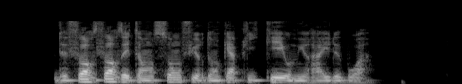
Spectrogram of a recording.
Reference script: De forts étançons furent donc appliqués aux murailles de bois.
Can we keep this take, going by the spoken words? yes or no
no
